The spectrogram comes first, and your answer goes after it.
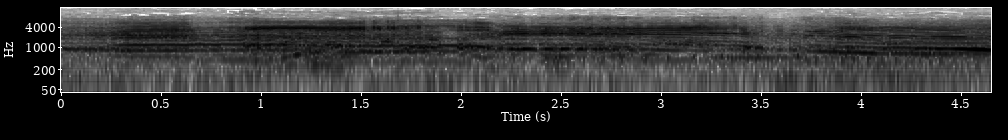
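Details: Cape fur seals at Cape Cross along the Skeleton Coast, a colony over 100,000 strong. Continuous overlapping bleats, nasal and wavering, form a dense chorus with little background noise.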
